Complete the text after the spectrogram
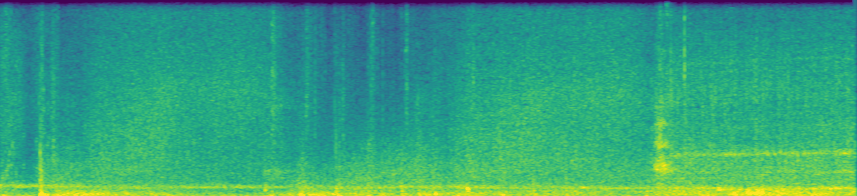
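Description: Footsteps crunch on gravel and wooden boards.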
